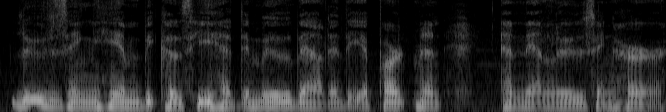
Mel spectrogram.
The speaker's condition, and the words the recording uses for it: Spasmodic dysphonia. I know it's not the voice that you were born with because of spasmodic dysphonia.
